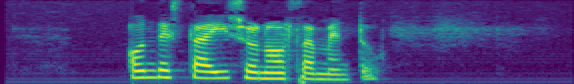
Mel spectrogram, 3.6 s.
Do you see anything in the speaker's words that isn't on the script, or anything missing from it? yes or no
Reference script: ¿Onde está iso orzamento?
yes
